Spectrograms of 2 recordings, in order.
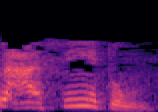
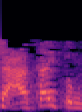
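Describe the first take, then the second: First: The s sound carries the vowel i. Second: The s sound carries the vowel a. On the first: The speaker calls it right. "ورش يقراها بكسر السين" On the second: The speaker calls it wrong. "ما يقولش عفيتم بفتح السين"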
